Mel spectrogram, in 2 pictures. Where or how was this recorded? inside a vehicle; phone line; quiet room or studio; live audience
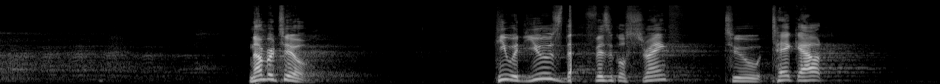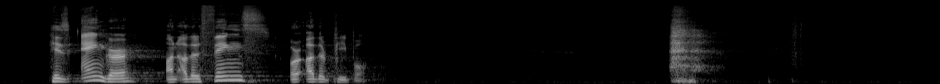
live audience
